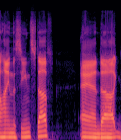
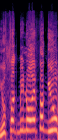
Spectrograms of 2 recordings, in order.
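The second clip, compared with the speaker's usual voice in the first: put-on Indian accent, higher and louder; 5 dB louder than usual. Acting a gunfight line from the imagined Bollywood-voiced game: put-on Indian accent. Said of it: "again, the voice actors".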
